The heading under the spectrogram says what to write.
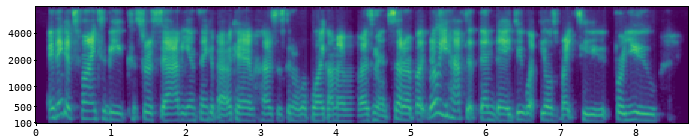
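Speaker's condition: No condition

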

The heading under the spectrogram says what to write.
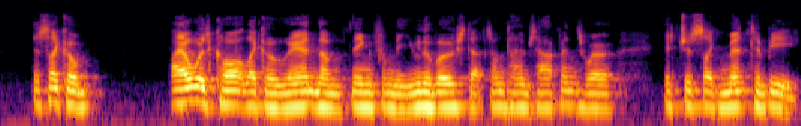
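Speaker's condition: Cleft lip and palate; congenital cleft lip and palate, cause unknown, missing muscles, dental problems, 40+ surgeries incl. multiple jaw

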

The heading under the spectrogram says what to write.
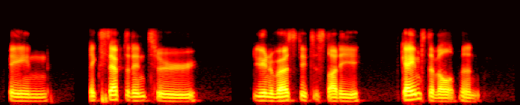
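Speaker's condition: Duchenne muscular dystrophy; genetic, progressive

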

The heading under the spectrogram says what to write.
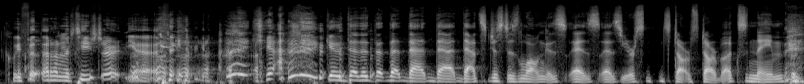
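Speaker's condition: Stutter; frequent word, phrase and part-word repetitions during conversation; repeats words, phrases and initial sounds; repeated sounds, repeated words

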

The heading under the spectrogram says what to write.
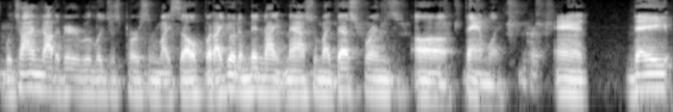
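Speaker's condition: Cleft lip and palate; facial scars from surgeries

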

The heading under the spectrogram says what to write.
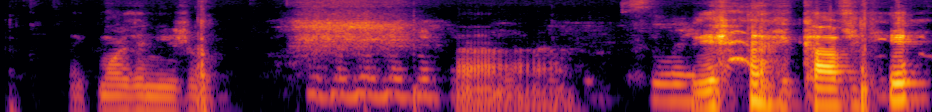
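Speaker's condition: No condition

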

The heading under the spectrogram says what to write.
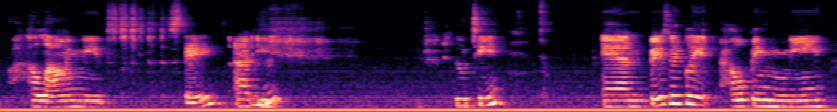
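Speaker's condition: Stuttering; moments of stuttering expected, offers to repeat things if needed; blocks

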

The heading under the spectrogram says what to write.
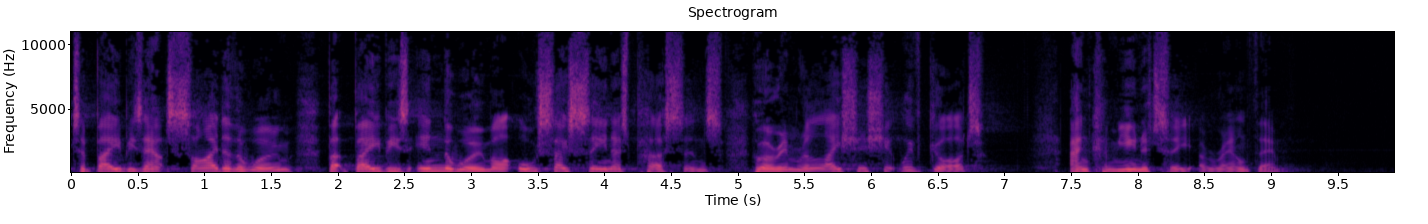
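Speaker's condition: No condition

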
